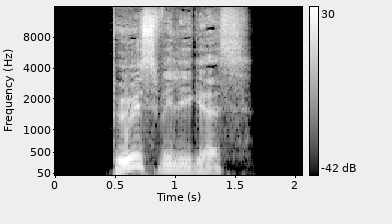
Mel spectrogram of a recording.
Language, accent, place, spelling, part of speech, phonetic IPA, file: German, Germany, Berlin, böswilliges, adjective, [ˈbøːsˌvɪlɪɡəs], De-böswilliges.ogg
- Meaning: strong/mixed nominative/accusative neuter singular of böswillig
